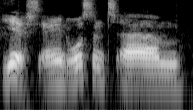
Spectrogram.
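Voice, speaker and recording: A man chatting casually as a podcast co-host, speaking in a hesitant, halting way with many fillers. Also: on the high side, mellow, rough recording. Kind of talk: casual chat about films.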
